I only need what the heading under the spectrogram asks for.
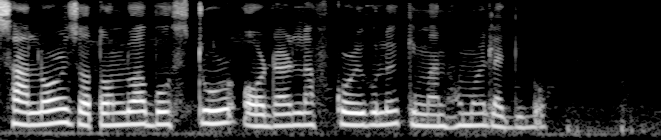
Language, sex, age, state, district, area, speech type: Assamese, female, 30-45, Assam, Lakhimpur, rural, read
